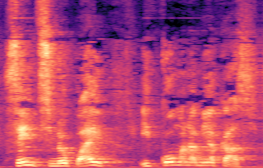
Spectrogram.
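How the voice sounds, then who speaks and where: A man's voice: sits high, moderate pace, vocal fry, dark tone, pitched above the performer's own voice. Esau, a pleading grown son voiced by a man. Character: older male son, pleading, desperate, anguished. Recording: echoey room.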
